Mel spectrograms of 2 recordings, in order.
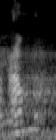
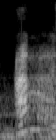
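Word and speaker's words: عمرو: Amr is written Ayn Mim Ra Waw. There's one more letter at the end of the name Amr in Arabic that's not pronounced.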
